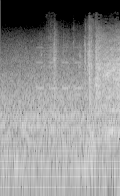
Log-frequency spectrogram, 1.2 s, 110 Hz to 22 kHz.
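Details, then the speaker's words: Nissan 350z with Tomei titanium exhaust, after repairing a leak at the stock section with high-temperature sealant: clean start-up into a steady even note, no puffing or ticking; slight burble on lift-off from back pressure, spring makes a small clink. "Give it a rev. Sounds good. I kind of hear it. Sounds a bit queasy at the end, but that's just the end of the exhaust, yeah."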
